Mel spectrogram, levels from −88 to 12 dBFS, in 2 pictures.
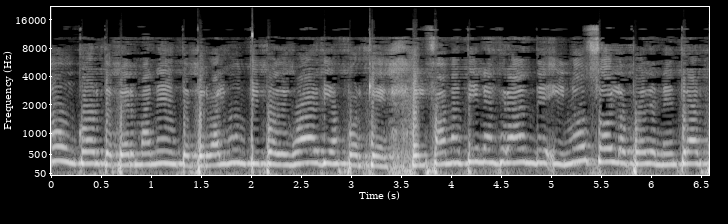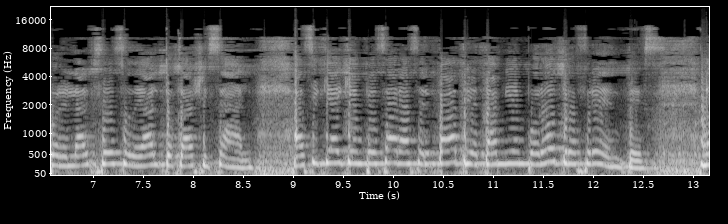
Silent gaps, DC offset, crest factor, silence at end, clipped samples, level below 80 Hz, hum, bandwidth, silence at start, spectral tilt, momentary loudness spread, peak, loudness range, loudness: none; under 0.1%; 10 dB; 0 s; 0.6%; -24 dBFS; none; 14.5 kHz; 0 s; -5 dB/octave; 2 LU; 0 dBFS; 1 LU; -10 LUFS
